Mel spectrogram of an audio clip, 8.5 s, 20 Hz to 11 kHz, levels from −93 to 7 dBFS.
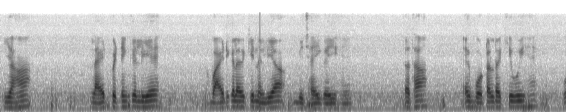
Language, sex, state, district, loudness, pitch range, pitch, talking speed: Hindi, male, Bihar, Purnia, -18 LUFS, 90-130 Hz, 115 Hz, 140 wpm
